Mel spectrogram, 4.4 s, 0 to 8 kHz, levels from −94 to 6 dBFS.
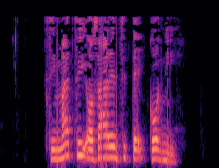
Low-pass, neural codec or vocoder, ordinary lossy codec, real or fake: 7.2 kHz; none; MP3, 24 kbps; real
